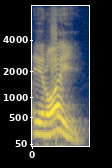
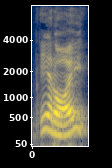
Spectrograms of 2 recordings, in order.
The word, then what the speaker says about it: herói: eu falo a palavra herói herói é uma oxítona A e termina com essa junto aberto herói Então aqui tem acento aqui não tem opção e a oxítona mantém o acento herói certo caubói agora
